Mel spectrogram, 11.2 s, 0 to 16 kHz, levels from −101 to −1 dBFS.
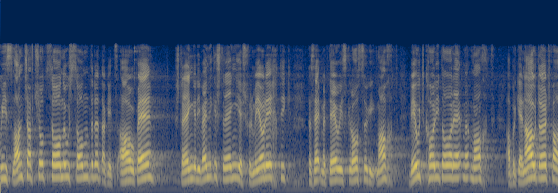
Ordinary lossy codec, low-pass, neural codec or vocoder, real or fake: none; 7.2 kHz; none; real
